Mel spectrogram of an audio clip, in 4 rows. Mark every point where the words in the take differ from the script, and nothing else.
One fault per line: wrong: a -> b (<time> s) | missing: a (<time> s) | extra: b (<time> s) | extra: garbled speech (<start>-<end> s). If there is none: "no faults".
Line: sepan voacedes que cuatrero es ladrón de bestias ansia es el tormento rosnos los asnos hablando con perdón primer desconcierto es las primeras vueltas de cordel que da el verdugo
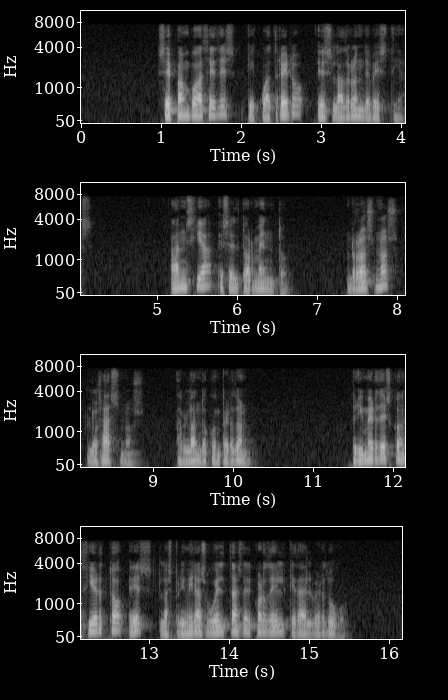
no faults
